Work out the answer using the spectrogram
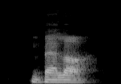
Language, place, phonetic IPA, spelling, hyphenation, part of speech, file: Azerbaijani, Baku, [bæˈɫɑ(ː)], bəla, bə‧la, noun, LL-Q9292 (aze)-bəla.wav
- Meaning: 1. affliction 2. misfortune, mischief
